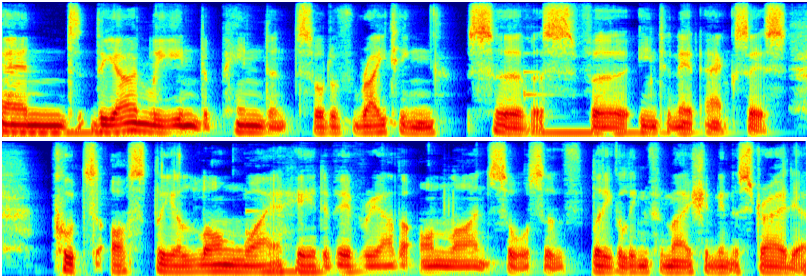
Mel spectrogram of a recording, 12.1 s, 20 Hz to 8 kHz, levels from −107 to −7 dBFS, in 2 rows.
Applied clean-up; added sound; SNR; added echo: classical method log-MMSE.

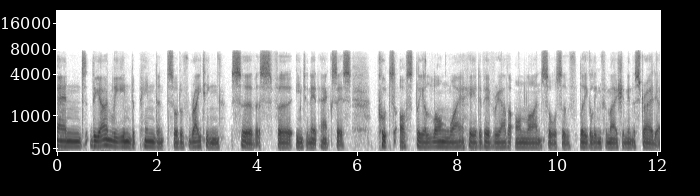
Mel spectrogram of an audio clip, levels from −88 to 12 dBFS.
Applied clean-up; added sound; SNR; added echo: none; none; none; none.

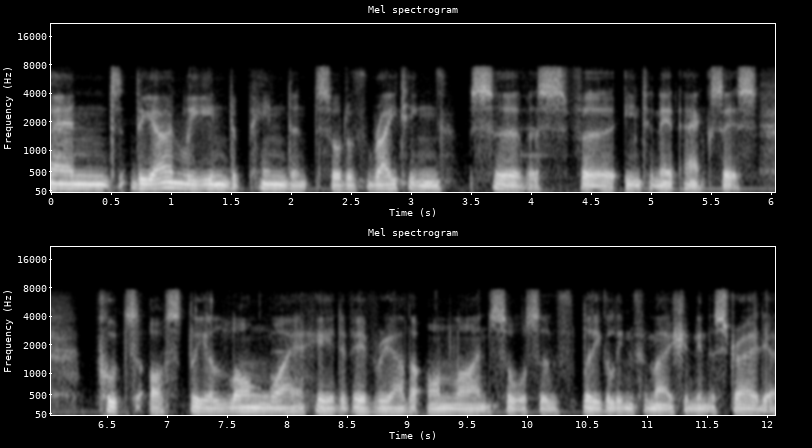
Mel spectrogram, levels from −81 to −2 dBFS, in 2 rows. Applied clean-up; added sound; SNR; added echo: neural separator model SepFormer DNS4.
